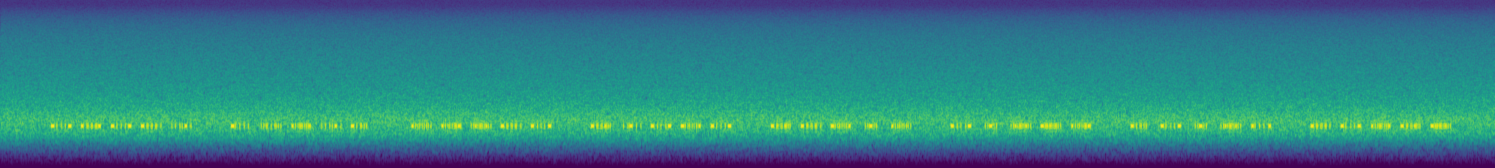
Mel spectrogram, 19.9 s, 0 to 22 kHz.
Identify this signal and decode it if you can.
Hellschreiber (Feld-Hell, 122.5 baud), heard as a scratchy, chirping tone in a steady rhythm, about 980 Hz, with radio static and a narrow filter. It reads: HAHFJ LXQJK CGZFN RTMDH RFDIC MIZEG KWIZU PWQRE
